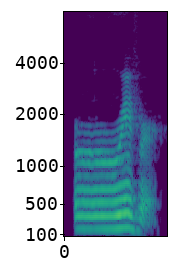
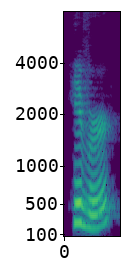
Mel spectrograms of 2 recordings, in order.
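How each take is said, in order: First: The word begins with an R sound. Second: The word begins with a breathy H sound. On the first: The speaker calls it right. "pronounce it like an R and say river" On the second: The speaker calls it wrong. "You don't say hiver"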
